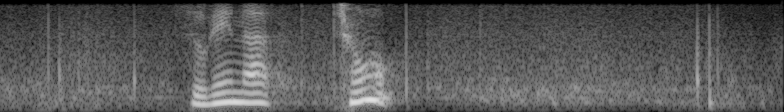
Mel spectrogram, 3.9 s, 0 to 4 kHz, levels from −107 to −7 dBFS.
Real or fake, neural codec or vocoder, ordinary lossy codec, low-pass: fake; codec, 16 kHz, 0.5 kbps, X-Codec, HuBERT features, trained on balanced general audio; none; 3.6 kHz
